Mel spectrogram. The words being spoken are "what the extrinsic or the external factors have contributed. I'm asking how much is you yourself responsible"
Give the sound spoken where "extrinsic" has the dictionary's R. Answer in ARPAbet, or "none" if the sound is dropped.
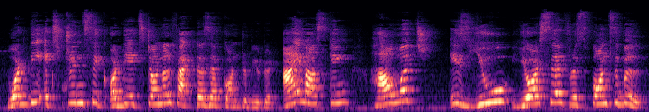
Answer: R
